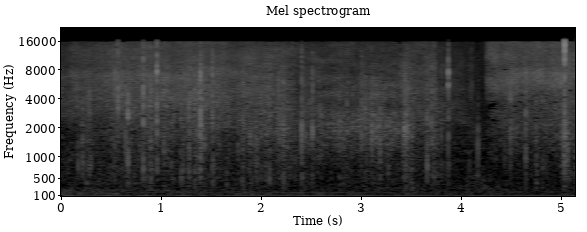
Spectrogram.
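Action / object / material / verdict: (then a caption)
scrape / plastic package of cotton pads / plastic / none. A full plastic drawstring package of cotton pads, held close to the microphone, is squeezed and scratched with long nails. It gives a quiet, steady run of bright crinkling and scratchy clicks over a faint low hum.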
